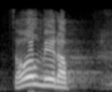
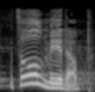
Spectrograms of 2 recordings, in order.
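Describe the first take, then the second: First: Louder, mocking voice of a lying demon; scoffing demon. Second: Said in the usual way. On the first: Preacher voicing demons scoffing at scripture, louder mocking sneer. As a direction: sneer it out as the deceiver. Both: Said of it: "They say".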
